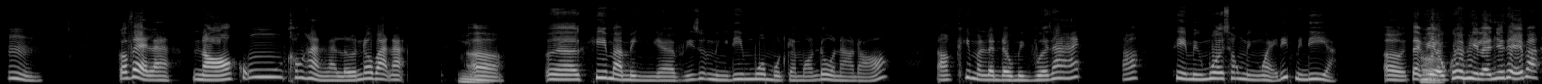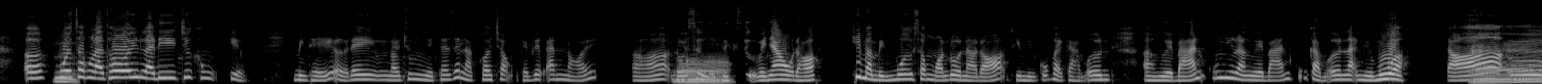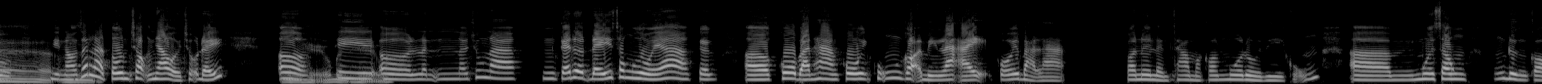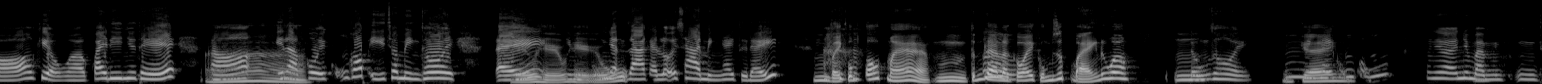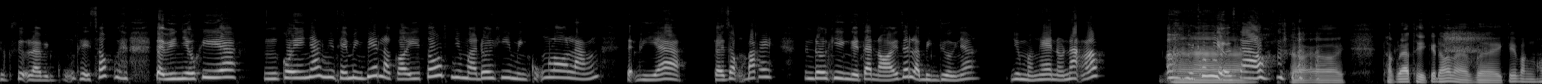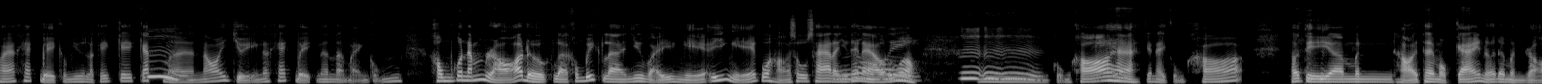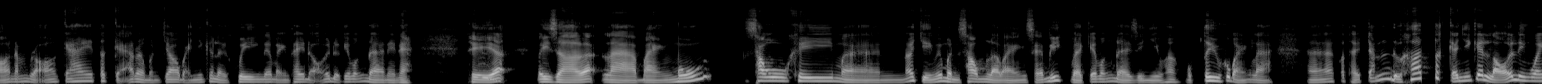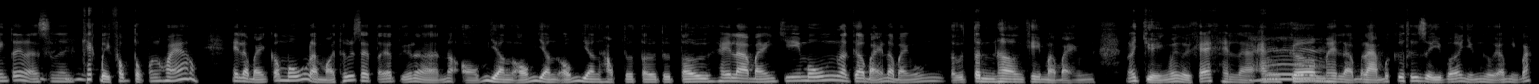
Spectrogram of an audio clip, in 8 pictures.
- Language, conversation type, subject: Vietnamese, advice, Làm sao để vượt qua cảm giác bối rối trước phong tục văn hóa khác và bớt sợ làm sai?
- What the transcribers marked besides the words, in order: tapping; other background noise; drawn out: "À!"; drawn out: "À!"; laugh; chuckle; laughing while speaking: "Ờ"; laugh; laugh; chuckle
